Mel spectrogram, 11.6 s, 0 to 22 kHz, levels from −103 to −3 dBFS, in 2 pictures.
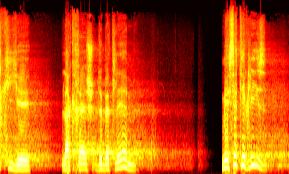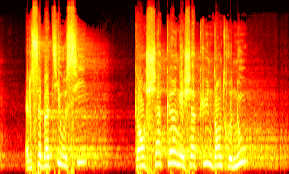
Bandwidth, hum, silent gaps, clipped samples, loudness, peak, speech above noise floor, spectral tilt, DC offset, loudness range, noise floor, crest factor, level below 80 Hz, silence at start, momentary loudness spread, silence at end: over 20 kHz; none; none; 0.5%; -8 LUFS; 0 dBFS; 52 dB; -3 dB/octave; under 0.1%; 7 LU; -60 dBFS; 12 dB; -40 dBFS; 0 s; 22 LU; 0.05 s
